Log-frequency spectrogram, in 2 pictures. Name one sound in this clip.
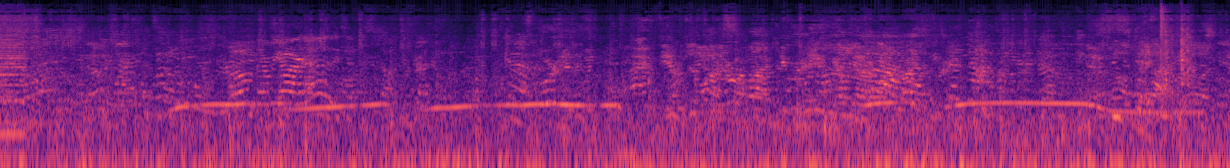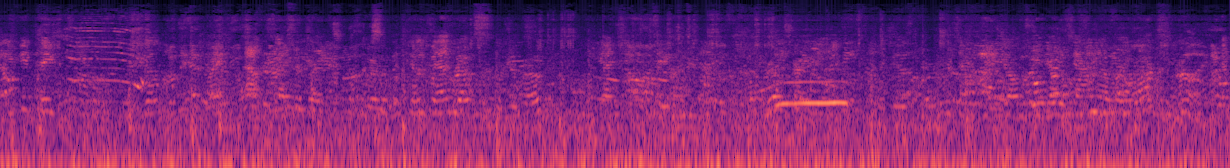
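An old tram rumbles and rattles along the tracks.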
